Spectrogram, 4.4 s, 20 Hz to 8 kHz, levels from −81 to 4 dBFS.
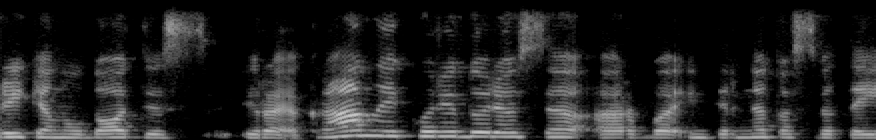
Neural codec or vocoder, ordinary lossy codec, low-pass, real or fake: none; Opus, 64 kbps; 7.2 kHz; real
